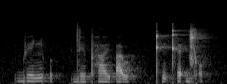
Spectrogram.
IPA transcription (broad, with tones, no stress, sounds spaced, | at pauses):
b e˦ ɲ ʊ˦ ʔ | d e˨ pʰ a˦ ɪ̯ ʔ a̰˦˨ ʊ̯ | kʰ ĩ˦˨ kʰ ɛ˦ ʔ d͡ʑ ɔ̰˦˨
